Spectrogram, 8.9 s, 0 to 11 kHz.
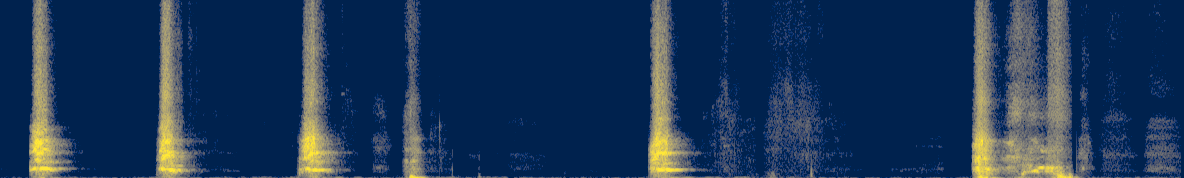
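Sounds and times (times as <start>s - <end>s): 
sudden aggressive dog bark: 0.2s - 0.6s, 1.2s - 1.5s, 2.2s - 3.2s, 4.9s - 5.3s, 7.3s - 7.9s.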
